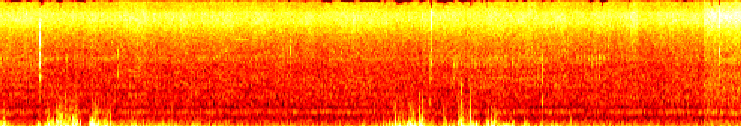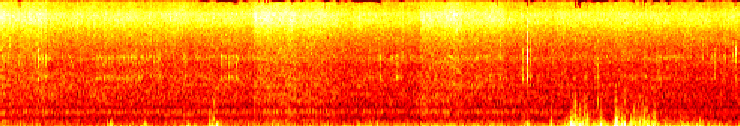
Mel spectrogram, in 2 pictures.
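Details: Honey bees waking up after a long winter, a low, steady droning hum with louder rumbling surges at the start, middle and end of the clip.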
